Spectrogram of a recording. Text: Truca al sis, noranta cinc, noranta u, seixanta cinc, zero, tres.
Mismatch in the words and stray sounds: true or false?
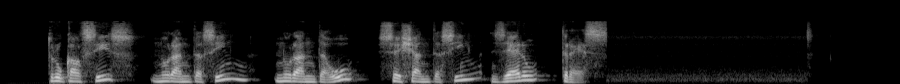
false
